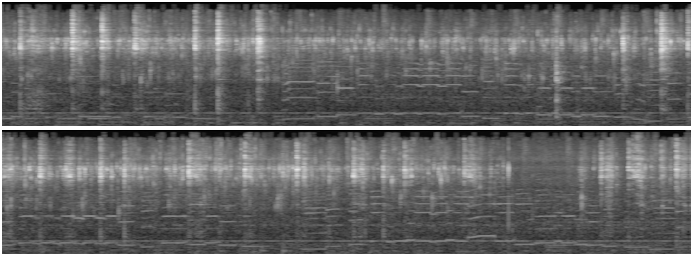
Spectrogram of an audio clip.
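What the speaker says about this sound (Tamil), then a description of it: "கடுகு, உளுத்தம் பருப்பு நல்லா பொரிக்கிட்டோங்க" Steady crackling sizzle of mustard seeds and urad dal popping in hot oil, with scattered sharp pops and occasional light clinks of a utensil against a pan.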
